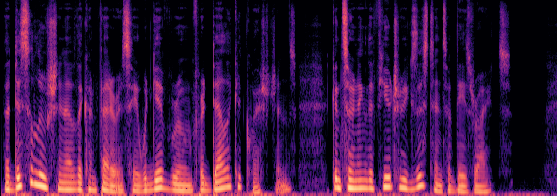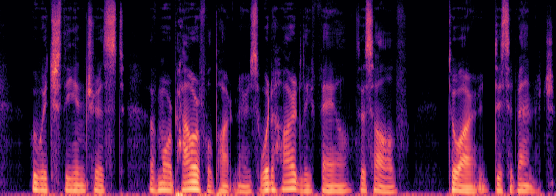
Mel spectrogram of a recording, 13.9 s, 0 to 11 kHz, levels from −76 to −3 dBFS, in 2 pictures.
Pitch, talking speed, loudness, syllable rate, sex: 105 Hz, 140 wpm, -19 LUFS, 5.4 syllables/s, male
